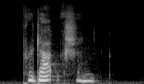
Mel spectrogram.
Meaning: 1. The act of producing, making or creating something 2. The act of bringing something forward, out, etc., for use or consideration 3. The act of being produced 4. The total amount produced
- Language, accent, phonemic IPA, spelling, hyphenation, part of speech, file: English, UK, /pɹəˈdʌkʃn̩/, production, pro‧duc‧tion, noun, En-uk-production.ogg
